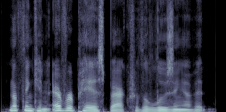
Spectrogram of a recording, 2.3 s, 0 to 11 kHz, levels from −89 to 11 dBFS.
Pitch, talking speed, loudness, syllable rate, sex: 160 Hz, 290 wpm, -19 LUFS, 7.2 syllables/s, female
